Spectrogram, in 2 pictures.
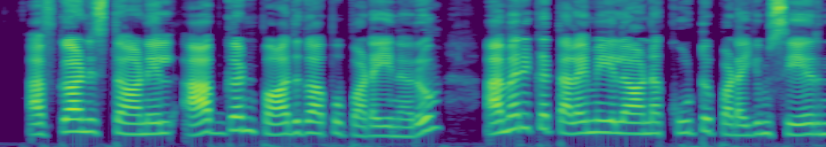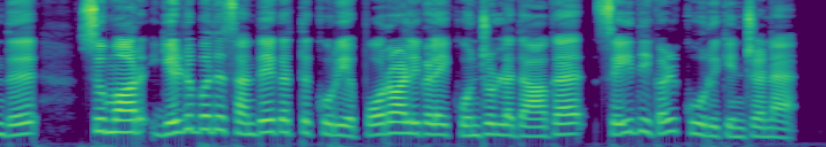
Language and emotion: Tamil, neutral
